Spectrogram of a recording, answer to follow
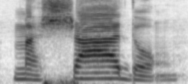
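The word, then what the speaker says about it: masyado: do you pronounce mashad mashad means a lot so the s y a is a Sha Sha sound masad yep EJ said miamii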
